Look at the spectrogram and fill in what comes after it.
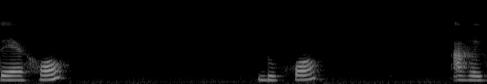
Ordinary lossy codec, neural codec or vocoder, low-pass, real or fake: none; codec, 16 kHz, 1 kbps, X-Codec, WavLM features, trained on Multilingual LibriSpeech; none; fake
